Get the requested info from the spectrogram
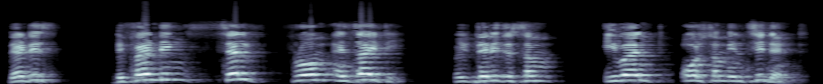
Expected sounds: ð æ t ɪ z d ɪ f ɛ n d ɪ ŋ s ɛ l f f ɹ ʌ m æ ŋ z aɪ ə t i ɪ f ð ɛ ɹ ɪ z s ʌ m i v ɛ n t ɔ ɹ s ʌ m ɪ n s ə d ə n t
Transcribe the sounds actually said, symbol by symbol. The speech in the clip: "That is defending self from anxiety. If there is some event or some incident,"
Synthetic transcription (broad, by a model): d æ t ɪ z d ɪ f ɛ n d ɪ ŋ s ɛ l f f ɹ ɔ m æ ŋ z aɪ ə t i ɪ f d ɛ ɹ ɪ z s ʌ m i v ɛ n t ɔ ɹ s ʌ m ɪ n s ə d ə n t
